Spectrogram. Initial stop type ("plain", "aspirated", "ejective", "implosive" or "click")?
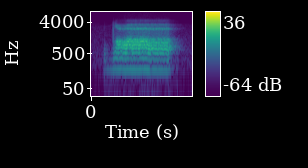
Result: plain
